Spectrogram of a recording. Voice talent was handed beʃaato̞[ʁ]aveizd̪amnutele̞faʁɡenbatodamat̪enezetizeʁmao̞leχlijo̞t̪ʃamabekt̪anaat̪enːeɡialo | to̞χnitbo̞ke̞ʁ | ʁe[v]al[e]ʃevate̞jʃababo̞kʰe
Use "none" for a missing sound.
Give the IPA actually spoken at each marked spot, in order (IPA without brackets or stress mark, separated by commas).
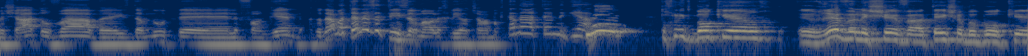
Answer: v, v, e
